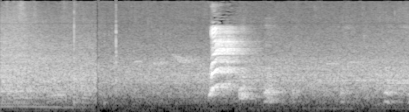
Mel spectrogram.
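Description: Samoyed puppy giving one sharp, high-pitched yip with a falling pitch about two seconds in, followed by a couple of fainter short yips: play-barking while wrestling with its littermate.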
